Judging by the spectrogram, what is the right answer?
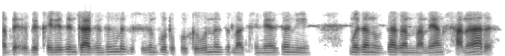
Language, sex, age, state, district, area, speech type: Bodo, male, 30-45, Assam, Udalguri, urban, conversation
